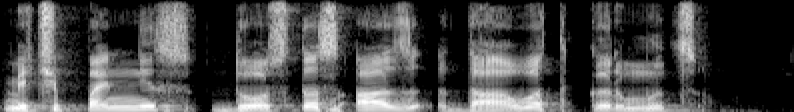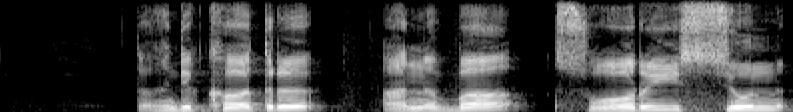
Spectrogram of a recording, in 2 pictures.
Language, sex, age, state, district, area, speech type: Kashmiri, male, 30-45, Jammu and Kashmir, Pulwama, rural, spontaneous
